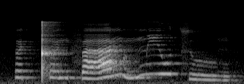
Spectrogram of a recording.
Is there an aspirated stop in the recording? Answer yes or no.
yes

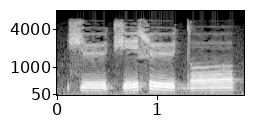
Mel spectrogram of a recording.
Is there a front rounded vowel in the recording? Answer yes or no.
yes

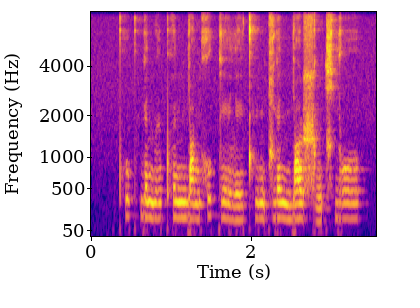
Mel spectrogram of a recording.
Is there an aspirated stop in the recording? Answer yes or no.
yes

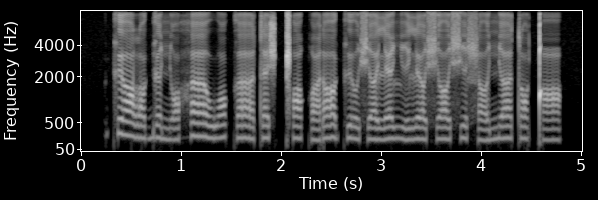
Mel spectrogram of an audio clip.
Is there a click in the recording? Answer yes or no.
yes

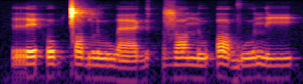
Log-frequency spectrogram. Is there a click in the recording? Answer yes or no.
yes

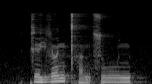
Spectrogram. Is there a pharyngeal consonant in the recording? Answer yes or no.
no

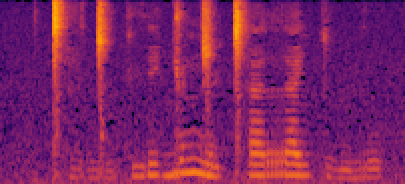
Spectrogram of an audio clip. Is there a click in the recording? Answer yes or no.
yes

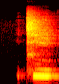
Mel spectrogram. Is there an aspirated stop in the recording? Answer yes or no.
no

